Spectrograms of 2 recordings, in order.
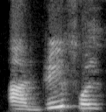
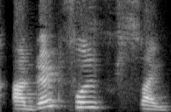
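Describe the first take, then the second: First: Said in the usual way. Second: "a dreadful sight" spelled out very slowly, each word drawn out; slowed dictation. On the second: Shown as a demonstration. Teacher slowly dictating "a dreadful sight" to students.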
